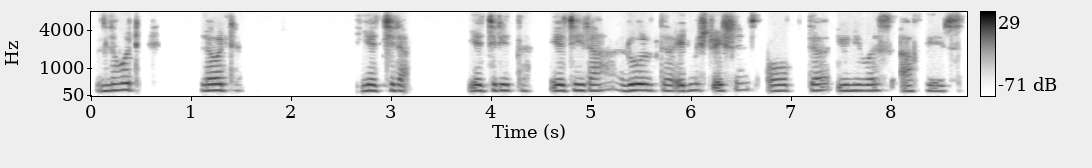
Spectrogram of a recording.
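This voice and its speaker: A woman reads a translation aloud in a hesitant way, often stumbling over names. Her voice is flat and mellow, with very little change in pitch. The sound is dry and muffled, like a lo-fi recording. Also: measured pace, long pauses, no echo. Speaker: student reader. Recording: dull, lo-fi sound.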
